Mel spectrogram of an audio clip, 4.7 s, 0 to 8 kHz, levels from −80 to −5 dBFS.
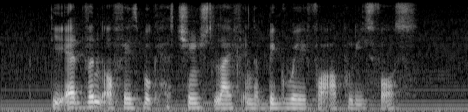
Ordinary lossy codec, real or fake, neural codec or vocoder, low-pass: Opus, 64 kbps; real; none; 7.2 kHz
